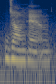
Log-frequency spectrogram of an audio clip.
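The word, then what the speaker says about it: Jeonghan: Next, Jon Han, which according to this video I watched is basically how you say it. Yun Jong- Han Jong Han October 4th, 1995, lead vocalist and visual.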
